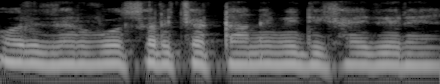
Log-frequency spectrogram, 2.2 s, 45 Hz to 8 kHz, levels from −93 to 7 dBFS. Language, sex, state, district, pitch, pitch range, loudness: Hindi, male, Jharkhand, Jamtara, 155 Hz, 150-160 Hz, -34 LUFS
